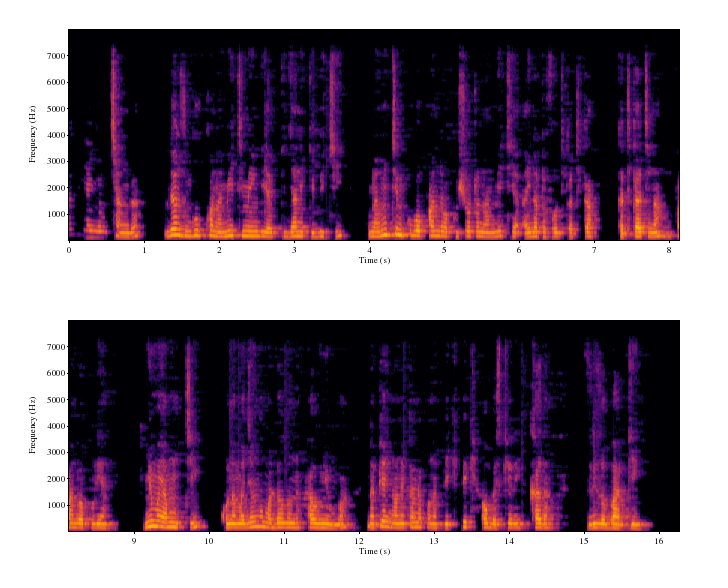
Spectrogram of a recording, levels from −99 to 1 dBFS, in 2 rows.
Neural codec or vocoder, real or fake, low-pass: none; real; 7.2 kHz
